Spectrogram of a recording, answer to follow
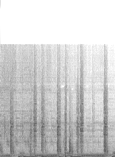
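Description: Chicago house music playing in a DJ mix from turntables, with a steady kick drum about twice a second and hi-hats between the kicks.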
